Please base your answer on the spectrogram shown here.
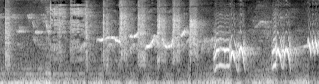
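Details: Agitated white-rumped shama chattering loudly to stir other birds to sing: dense harsh bursts mixed with quick whistled slurs, later clear rising and falling whistles, with steady low background noise.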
